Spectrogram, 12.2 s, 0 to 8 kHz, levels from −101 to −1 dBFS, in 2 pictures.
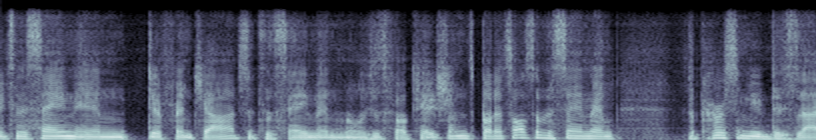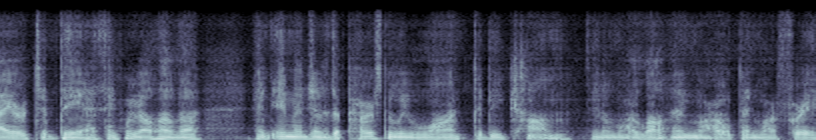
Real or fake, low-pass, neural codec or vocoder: fake; 7.2 kHz; codec, 24 kHz, 1 kbps, SNAC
